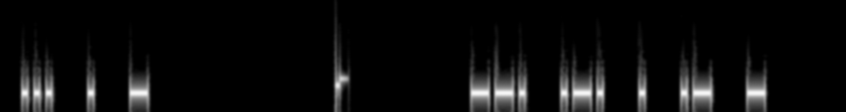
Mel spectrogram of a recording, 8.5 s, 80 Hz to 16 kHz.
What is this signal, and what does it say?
Morse code, heard as a keyed tone, about 20 wpm, spaced as for 14 wpm, 700 Hz. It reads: SET GREAT
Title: 2x Character Spacing - Top 200 Words - 20wpm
